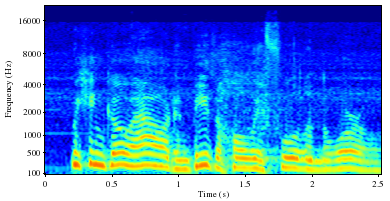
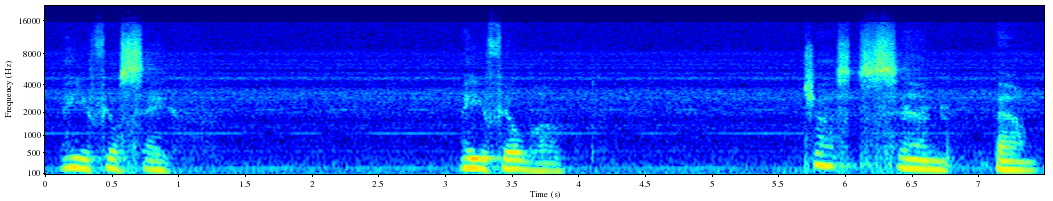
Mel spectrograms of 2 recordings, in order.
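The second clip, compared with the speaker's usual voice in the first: softer, slow meditation voice; guided meditation; 10 dB quieter than usual. Acted. Leading the loving kindness meditation, soft and slow. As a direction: guide them gently into kindness.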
